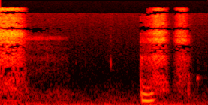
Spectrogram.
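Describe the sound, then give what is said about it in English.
A baby suckling while breastfeeding: a few soft, breathy snuffling pulls, spaced out with short quiet pauses in between, no talking. “Tell me there's not a breast in her mouth, dude. Yes.”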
